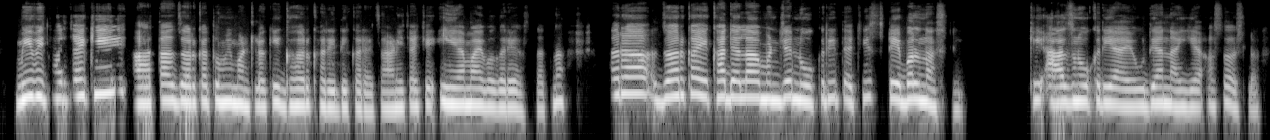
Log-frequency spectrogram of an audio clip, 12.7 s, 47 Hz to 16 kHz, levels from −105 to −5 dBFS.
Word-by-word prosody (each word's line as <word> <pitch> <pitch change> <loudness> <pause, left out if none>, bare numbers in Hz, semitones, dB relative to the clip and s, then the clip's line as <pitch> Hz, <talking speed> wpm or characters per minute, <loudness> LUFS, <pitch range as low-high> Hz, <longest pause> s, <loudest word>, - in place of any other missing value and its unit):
आहे, 225 - -1
मी 265 +3 +7
विचारते 265 0 0
की 335 +2 +3 0.2
आता 220 +3 0
जर 225 -1 +2
का 230 - -2
तुम्ही 225 -1 +5
म्हटलं 200 -2 +2
की 225 - 0
घर 195 +1 0
खरेदी 185 -2 -3
करायचं 175 -1 -8
आणि 180 +1 -2
त्याचे 200 +1 -6
ईएमआय 210 -2 +4
वगैरे 185 -1 -2
असतात 170 +1 -14
ना, 225 - -3 0.5
तर 310 +1 -1
अ, 325 0 +3 0.2
जर 285 +3 +2
का 320 - -1
एखाद्याला, 275 -1 +2
म्हणजे 250 +1 +4
नोकरी 245 0 +1
त्याची 240 +3 -7
स्टेबल 250 -2 +1
नसली, 185 -6 -2 0.7
की 245 0 -5 0.2
आज 225 +1 0
नोकरी 230 -1 +1
आहे, 200 -2 -2
उद्या 195 +3 -2
नाही 190 -3 -2
आहे 185 - -7
असं 200 +2 -9
असलं. 175 -2 -14
225 Hz, 180 wpm, -21 LUFS, 195-260 Hz, 0.7 s, मी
